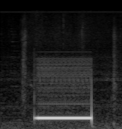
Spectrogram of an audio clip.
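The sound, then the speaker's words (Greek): A single steady electronic telephone tone, a flat mid-pitched hum lasting just under a second, loud and clear against a quiet background, with no one talking, before a phone call to a government minister. “Γιατί δεν παίρνει τον Υπουργό να το πει. Θα πάρω.”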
